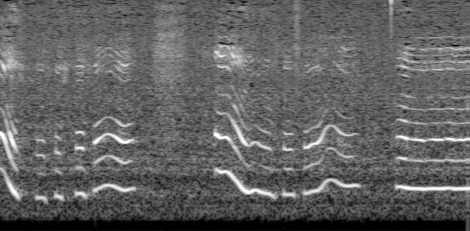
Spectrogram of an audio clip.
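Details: Apollo, a dog, making a confused face indoors: a string of high, wavering whines and yips, some swooping down then up, ending in a long steady whine.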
